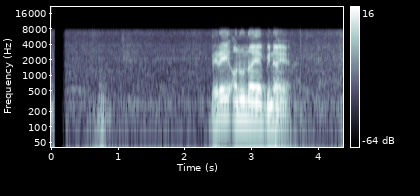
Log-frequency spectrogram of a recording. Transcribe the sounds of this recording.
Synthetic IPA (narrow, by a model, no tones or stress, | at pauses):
d̪ʱeɾʌjʌnunʌjʌbinʌjʌ̰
